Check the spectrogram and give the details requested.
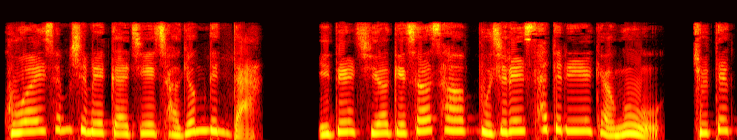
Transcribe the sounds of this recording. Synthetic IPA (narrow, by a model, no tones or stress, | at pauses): kuwʌɭsʰamɕʰibiɭk͈ad͡ʑit͡ɕʌɡjoŋdwenda̰ | idɯɭt͡ɕijʌɡe̞sʰʌsʰaʌp̚p͈ːud͡ʑiɾɯɭsʰadɯɾiɭkjʌŋu | t͡ɕutʰe̞k̚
